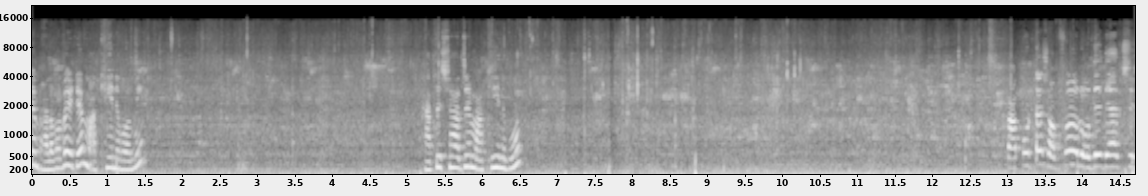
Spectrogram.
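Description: Hands squish and mash soft boiled potatoes in a metal bowl.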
